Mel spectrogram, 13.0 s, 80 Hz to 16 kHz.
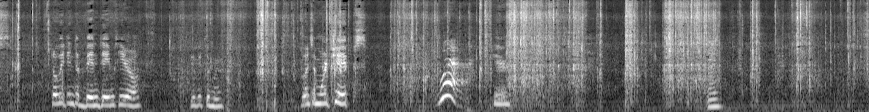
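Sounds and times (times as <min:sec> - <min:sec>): paper packaging rustling: 0:02.6 - 0:05.2, 0:05.8 - 0:13.0.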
